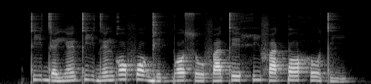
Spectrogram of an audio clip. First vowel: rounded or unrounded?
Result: unrounded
